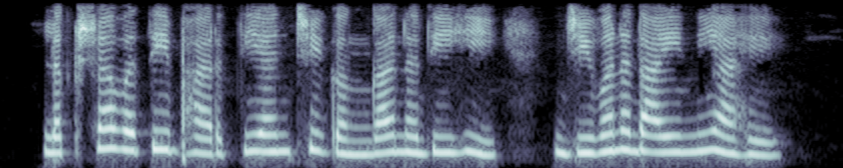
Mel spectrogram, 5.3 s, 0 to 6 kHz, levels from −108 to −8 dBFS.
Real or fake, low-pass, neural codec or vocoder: real; 5.4 kHz; none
